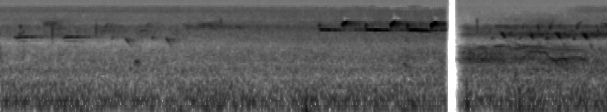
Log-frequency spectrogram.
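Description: A small bird chirping in short high notes over a low, steady outdoor rumble: a run of four chirps about two and a half seconds in, then more just before the end. The sound drops out completely for an instant about three and a half seconds in.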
